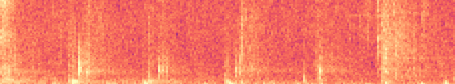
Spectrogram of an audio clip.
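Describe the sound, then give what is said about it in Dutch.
Steady footsteps of a person taking a short walk at an even pace, each step a soft thud repeating roughly twice per second, with faint background noise and no one talking. “Uh, daarvoor gaan we eventjes een klein wandelingetje maken.”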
